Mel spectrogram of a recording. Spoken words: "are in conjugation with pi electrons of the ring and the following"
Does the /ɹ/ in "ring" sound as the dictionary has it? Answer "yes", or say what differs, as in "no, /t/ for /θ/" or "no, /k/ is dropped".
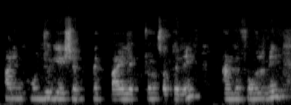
no, /l/ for /ɹ/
